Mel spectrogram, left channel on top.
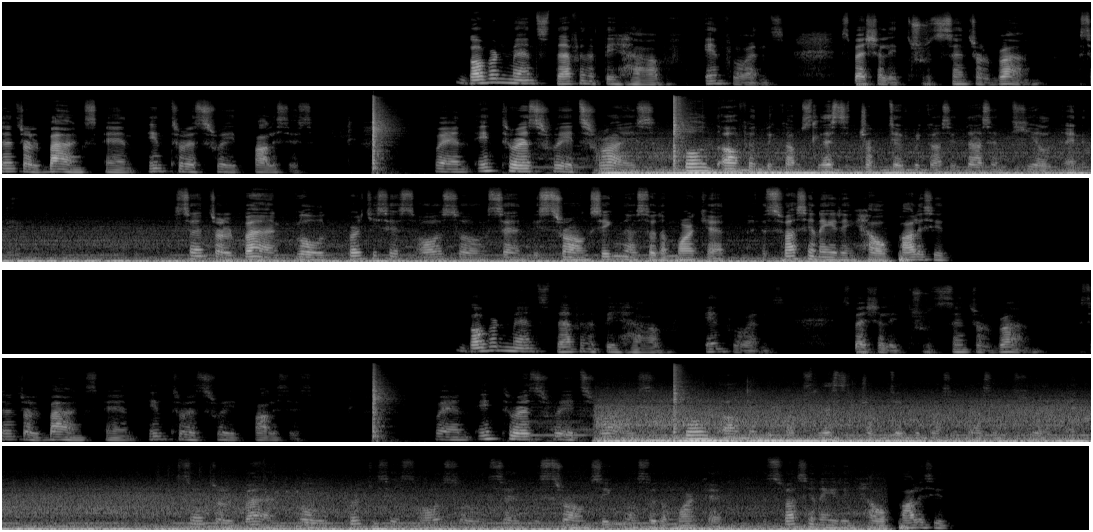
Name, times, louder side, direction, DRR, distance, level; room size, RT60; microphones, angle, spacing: voice 1, 4.5-6.6 7.0-10.3 10.8-14.0 14.5-14.8 15.2-22.0 23.5-31.2, left 4 dB, 80° left, 0.5 m, -34 dB
sound 1, 14.6-15.0 17.6-18.2 18.5-18.6 19.0-19.2, left 5 dB, 25° left, 0.5 m, -32 dB
sound 2, 16.1-28.4, right 4 dB, 30° right, 0.8 m, -47 dB
sound 3, 16.8-30.6, right 3 dB, 70° right, 0.3 m, -28 dB
3.1 x 2.3 x 3.1 m
head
